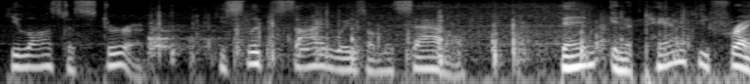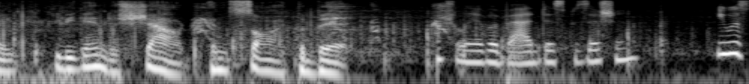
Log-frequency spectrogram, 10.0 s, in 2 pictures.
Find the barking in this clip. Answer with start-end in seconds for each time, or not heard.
0.5-2.2, 5.4-8.1.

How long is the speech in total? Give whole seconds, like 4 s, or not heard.
10 s.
